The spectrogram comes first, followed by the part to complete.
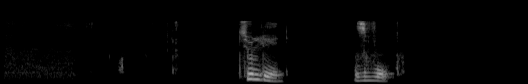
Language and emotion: Russian, neutral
